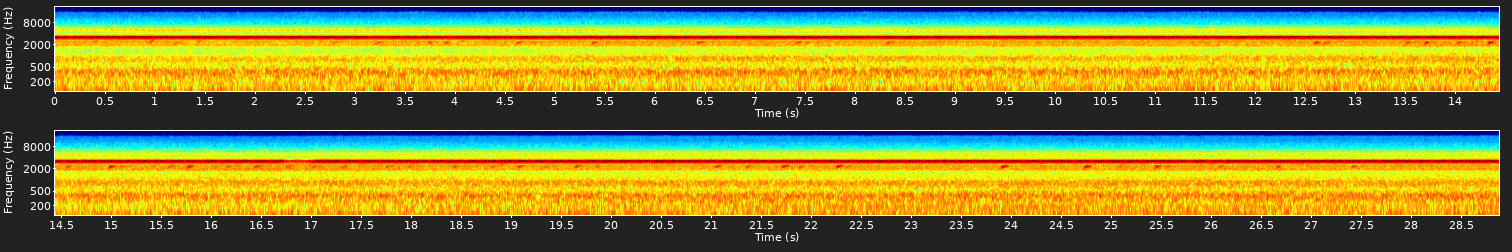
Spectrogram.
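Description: Night chorus of insects and frogs at a waterhole: a loud, steady high-pitched trill, with faint short chirps scattered through it. The trill drops out for a moment about seventeen seconds in.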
